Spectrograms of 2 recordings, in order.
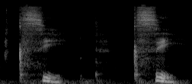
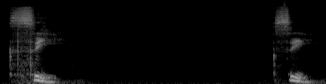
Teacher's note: a Xi in Greek is like a K, a K, and then you add a little more air from the back over the back of your tongue, and then finish it out with a S sound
